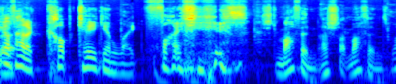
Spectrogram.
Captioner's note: laughs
